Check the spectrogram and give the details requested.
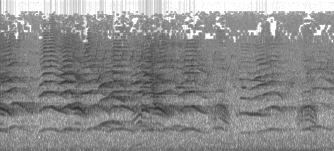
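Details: Young Indian peacock with a short tail, calling on a road in summer breeding season: a series of loud, harsh, arching wails run together, rising and falling, with a couple of shorter cries at the end.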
